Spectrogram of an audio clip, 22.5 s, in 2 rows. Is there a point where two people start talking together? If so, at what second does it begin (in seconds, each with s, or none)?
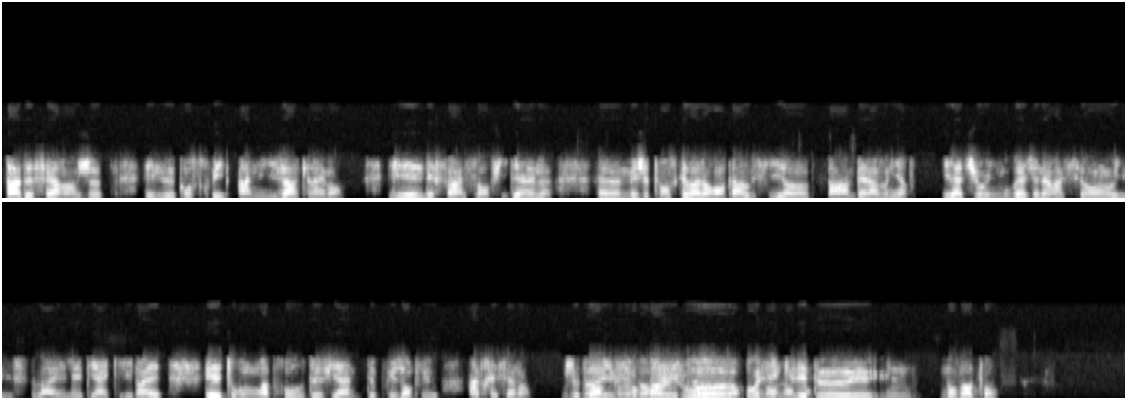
16.8 s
